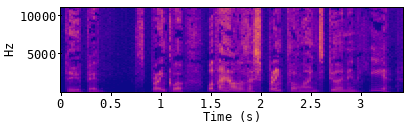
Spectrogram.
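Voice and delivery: put-on Scottish self-talk, grumbling; imitation of cursing to himself in Scottish accent. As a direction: scold yourself in a mock Scottish accent. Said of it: "it's Scottish".

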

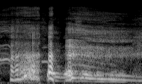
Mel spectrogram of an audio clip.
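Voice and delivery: cracking up while trying to talk; laughing. Real, not acted. Cracking up, telling co-host not to.

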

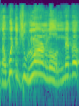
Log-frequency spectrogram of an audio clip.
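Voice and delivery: menacing grandma raising her voice. Retold or imitated. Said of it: "And she goes".

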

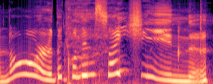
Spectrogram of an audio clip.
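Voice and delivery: slow, high, muffled underwater voice. Retold or imitated. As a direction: gurgle it as if underwater. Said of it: "imitating the clip".

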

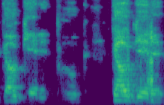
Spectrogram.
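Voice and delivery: quiet, low urging to a teammate; quiet egging on of a teammate; soft egging on. Retold or imitated. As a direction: murmur encouragement under your breath. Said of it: "And I said".

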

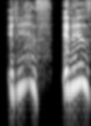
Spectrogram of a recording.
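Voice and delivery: put-on high, excited chorus of children; all crying out. A narrator's reading. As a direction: insist eagerly, pitch way up. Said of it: "they all cried".

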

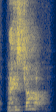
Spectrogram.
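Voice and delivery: sarcastic "Nice job" with a high rising "job"; mock the praise on "Nice job", lilting up. Shown as a demonstration. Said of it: "different ways you can interpret it".

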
